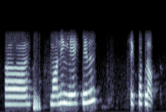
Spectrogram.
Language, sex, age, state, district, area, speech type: Goan Konkani, female, 18-30, Goa, Salcete, rural, conversation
